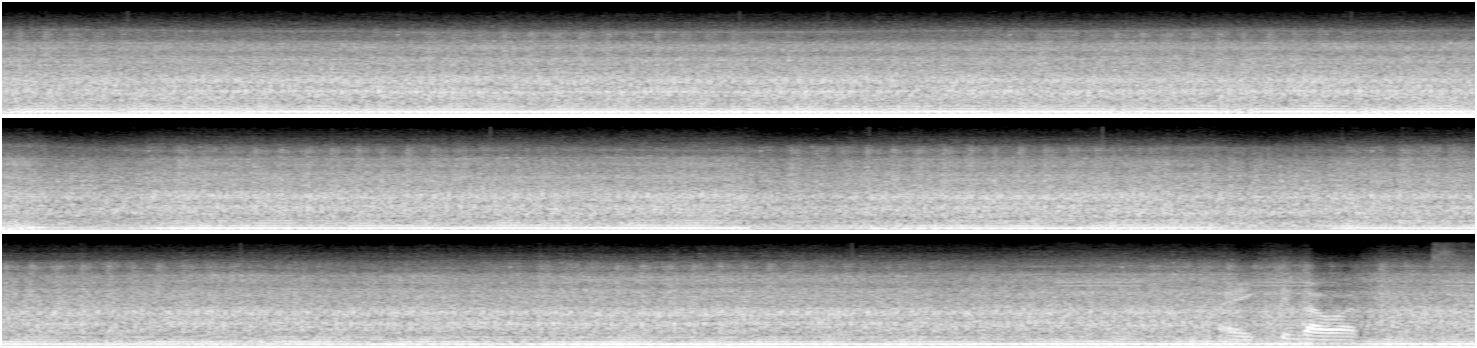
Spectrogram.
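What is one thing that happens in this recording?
A tractor engine rumbles steadily as it drives.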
